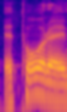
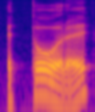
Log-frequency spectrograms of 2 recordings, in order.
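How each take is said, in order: First: Said in the usual way. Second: Ettore in a careful Italian accent. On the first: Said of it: "I'm probably butchering it". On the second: Shown as a demonstration. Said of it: "trying to do my best Italian accent".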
